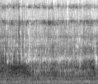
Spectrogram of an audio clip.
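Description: Water pours into a fresh cooking pot as turkey wings are being made, a soft continuous splashing trickle, close and fairly quiet, without speech.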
